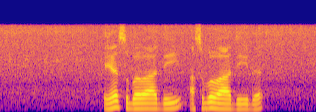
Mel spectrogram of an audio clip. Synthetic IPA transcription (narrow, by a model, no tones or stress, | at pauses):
ejəsubʱəʋaːd̪iːɐsubʱəʋaːd̪iːd̪ə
